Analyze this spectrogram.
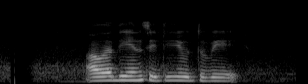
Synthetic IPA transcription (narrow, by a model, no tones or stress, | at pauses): ɐʋəd̪ijensiʈiut̪uʋeː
